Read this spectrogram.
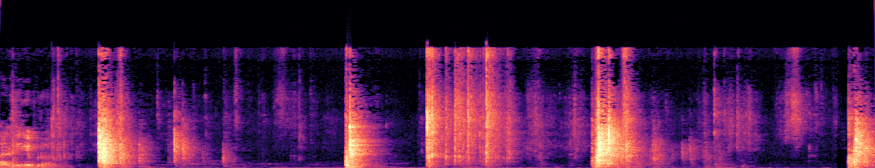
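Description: Cards are shuffled and laid down.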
